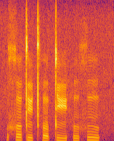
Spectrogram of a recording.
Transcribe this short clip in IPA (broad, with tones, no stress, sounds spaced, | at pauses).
x o˥ t̪ ʉ˧ t̪ʰ o˧˩˧ t̪ y˧˩˧ h u˩ x u˥˧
